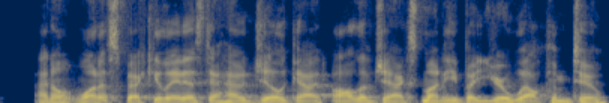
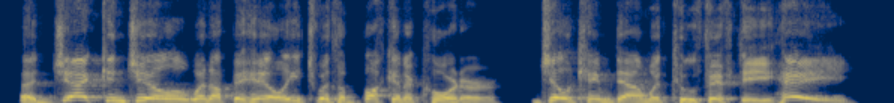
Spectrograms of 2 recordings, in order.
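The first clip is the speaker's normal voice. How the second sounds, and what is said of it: Attempted Andrew Dice Clay impression. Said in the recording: “the Andrew Dice Clay version ... I'll try to do it with the Dice Man accent, although I'll fail”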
